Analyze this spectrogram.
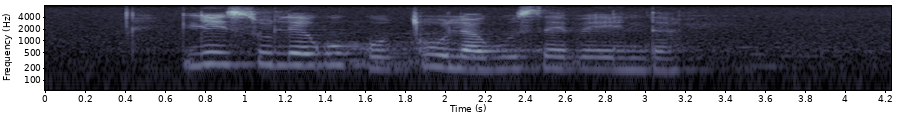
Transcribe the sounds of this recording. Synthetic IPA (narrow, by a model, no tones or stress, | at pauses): lisulek̬uɡ̥ʱuǀulak̬usɛɓɛːntʼa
